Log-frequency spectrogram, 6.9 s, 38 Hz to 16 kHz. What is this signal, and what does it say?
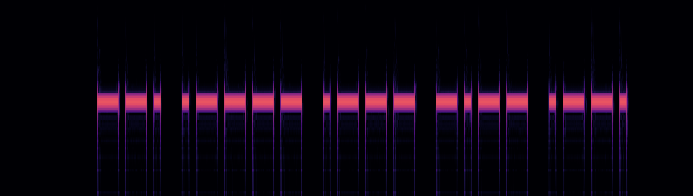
Morse code, heard as a keyed tone, about 17 wpm, 700 Hz. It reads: G1JYP
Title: DXCC-100 Call Signs - 5 Characters - Repeated 3x - 17wpm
